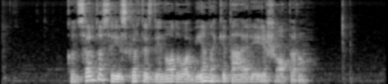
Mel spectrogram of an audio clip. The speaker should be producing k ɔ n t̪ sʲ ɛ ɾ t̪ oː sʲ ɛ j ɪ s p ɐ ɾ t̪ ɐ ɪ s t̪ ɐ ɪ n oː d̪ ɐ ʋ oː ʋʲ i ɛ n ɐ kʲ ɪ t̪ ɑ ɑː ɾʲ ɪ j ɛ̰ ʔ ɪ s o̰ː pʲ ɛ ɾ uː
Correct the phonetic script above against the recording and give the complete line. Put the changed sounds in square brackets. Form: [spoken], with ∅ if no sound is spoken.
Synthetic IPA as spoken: k ɔ n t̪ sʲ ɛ ɾ t̪ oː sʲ ɛ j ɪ s [k] ɐ ɾ t̪ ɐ ɪ s [d̪] ɐ ɪ n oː d̪ ɐ ʋ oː ʋʲ i ɛ n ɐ kʲ ɪ t̪ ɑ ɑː ɾʲ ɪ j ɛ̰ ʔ ɪ [ʃ] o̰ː pʲ ɛ ɾ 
